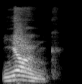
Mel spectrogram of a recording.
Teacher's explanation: Short central vowel sound.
